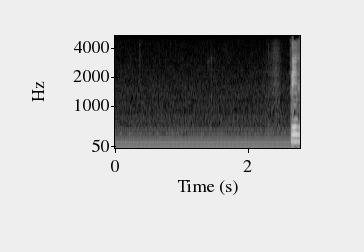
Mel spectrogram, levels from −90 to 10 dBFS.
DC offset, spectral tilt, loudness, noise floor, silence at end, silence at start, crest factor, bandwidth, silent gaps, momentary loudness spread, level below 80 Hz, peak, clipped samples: under 0.1%; -5 dB/octave; -19 LUFS; -42 dBFS; 0 s; 2.65 s; 24 dB; 5.4 kHz; none; 0 LU; -44 dBFS; -2 dBFS; under 0.1%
